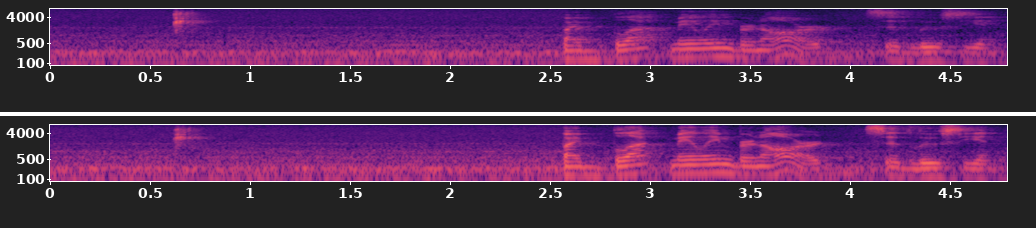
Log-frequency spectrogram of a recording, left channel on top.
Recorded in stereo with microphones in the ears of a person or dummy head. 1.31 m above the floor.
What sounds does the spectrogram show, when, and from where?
0.6 s a finger snap: 35° left (ahead or behind), 6.5 m
2.6 s a man speaking: 45° right (ahead or behind), 0.9 m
